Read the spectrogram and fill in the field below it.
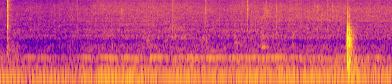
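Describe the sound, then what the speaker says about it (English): Onions or shallots with garlic sizzling in hot olive oil, a soft, steady crackle throughout with a couple of sharp clinks of a utensil against the pan. "So we're going to add our onions or shallots, whatever you decide to use. We're going to add our garlic."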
